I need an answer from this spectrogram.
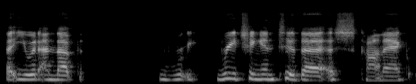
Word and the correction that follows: Akashic: records. I hope I said that right. – Akashic, Akashic, Akashic.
